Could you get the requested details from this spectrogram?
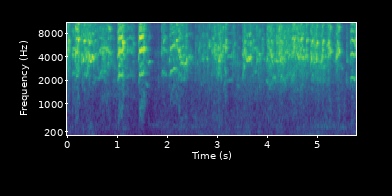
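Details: Many lovebirds calling together in a large breeding aviary, nesting season 2019; a continuous shrill chattering of many overlapping birds, broken by several loud sharp squawks near the start.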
